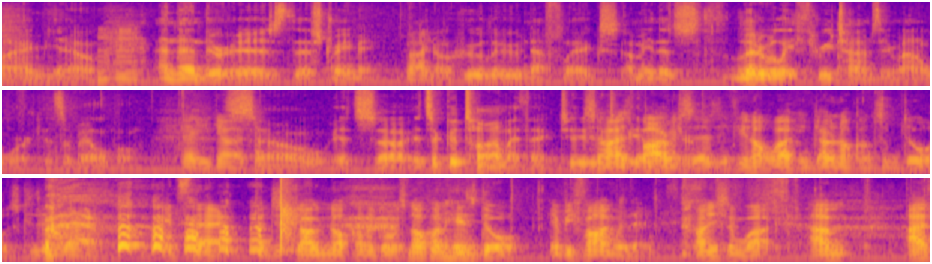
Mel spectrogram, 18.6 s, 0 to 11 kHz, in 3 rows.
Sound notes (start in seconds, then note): 12.6 Byron laughs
